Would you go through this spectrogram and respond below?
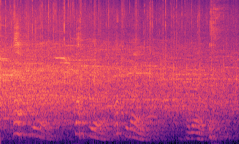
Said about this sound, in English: As you can see, today's episode, we have a live studio audience. Round of applause.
